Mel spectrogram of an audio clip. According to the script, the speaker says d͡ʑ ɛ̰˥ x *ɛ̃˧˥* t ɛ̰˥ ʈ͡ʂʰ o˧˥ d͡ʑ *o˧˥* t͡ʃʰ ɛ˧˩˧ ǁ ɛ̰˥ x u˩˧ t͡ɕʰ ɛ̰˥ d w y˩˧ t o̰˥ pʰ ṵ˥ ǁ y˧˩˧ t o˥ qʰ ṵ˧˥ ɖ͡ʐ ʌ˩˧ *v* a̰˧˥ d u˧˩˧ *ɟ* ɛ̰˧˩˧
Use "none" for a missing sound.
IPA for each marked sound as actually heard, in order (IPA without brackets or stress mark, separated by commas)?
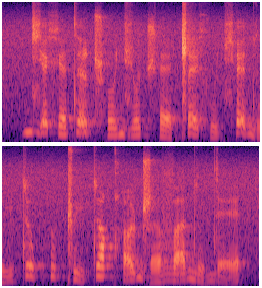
ɛ˧˥, o˧˥, v, d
